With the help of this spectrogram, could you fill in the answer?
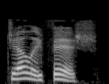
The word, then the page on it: jelly fish: British English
